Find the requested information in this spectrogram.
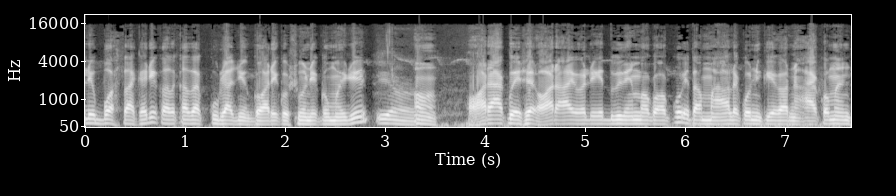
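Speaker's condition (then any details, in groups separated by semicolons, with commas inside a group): No condition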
